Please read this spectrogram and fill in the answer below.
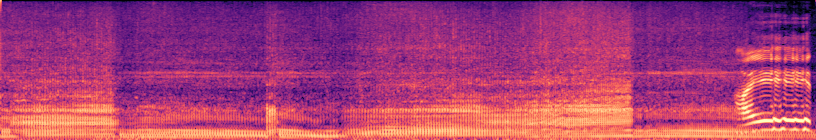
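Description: Yamaha motorcycle with an aftermarket exhaust being ridden in third gear at a steady pace. The exhaust note is loud and holds fairly even, with small rises and dips in revs.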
